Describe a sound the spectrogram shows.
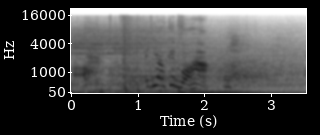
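A man groans loudly in pain close by.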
